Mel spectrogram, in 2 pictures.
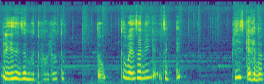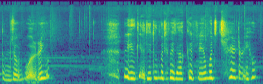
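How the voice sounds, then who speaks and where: A woman's voice: high-pitched, normal speed, pauses often, warm tone, voice pushed up. A woman voicing a heartbroken, desperate female boss who is crying, in a dull lo-fi recording with faint music. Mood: desperate, tearful.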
